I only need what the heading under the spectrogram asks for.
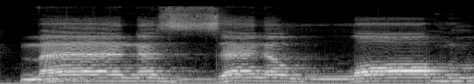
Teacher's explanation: اسی طریقے سے نون کو زا سے ملائیں گے، زا پر تشدید ہونے کی وجہ سے تھوڑا ٹھہراؤ کریں گے، پھر اس کے بعد لام کو ہم لام سے ملا دیں گے اس لیے کہ لام پر تشدید ہے، پھر لفظ اللہ کے لام پر تشدید کے بعد کڑا زبر ہے، لہٰذا اس کو ایک الف کی مقدار کھینچنا ہے۔ · میم کے بعد الف میں سے حروف مدہ ہے، لہٰذا میم کو ایک الف کی مقدار کھینچنا ہے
